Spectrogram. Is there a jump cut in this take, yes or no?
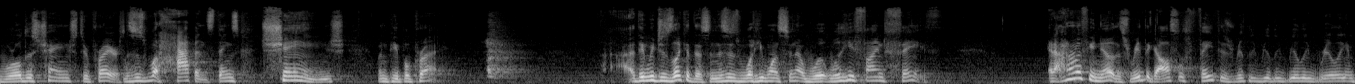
yes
